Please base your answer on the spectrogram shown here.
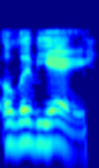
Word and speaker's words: Olivier: transfer in from Louisiana got name spelled like Oliver but it is Olivier Hill looks back to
